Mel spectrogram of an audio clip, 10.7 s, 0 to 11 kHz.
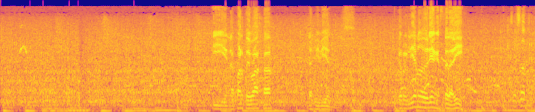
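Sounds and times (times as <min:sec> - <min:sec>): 
muddy floodwater rushing downhill: 0:00.0 - 0:10.7
speech: 0:04.3 - 0:05.6, 0:06.2 - 0:06.9, 0:08.0 - 0:09.4, 0:10.2 - 0:10.7.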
